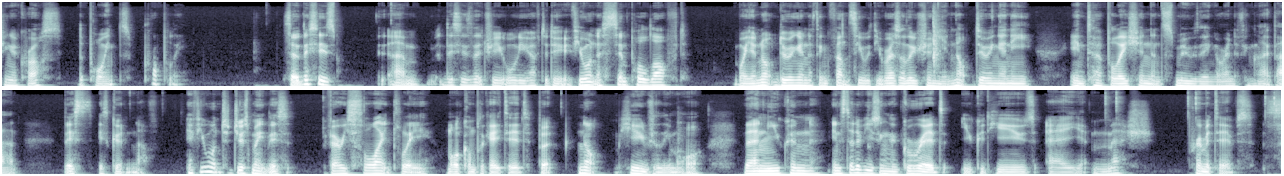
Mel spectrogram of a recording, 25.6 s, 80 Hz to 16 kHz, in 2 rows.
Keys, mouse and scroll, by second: 0.6-1.1 middle drag, 1.8-2.1 shift+middle drag, 2.4-2.8 middle drag, 3.1 scroll down 1, 3.3-3.6 shift+middle drag, 3.9-4.5 middle drag, 6.5-6.9 middle drag, 14.4-15.1 middle drag, 17.0-17.8 middle drag, 19.7 middle click, 21.1 middle click, 21.4 shift+a.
